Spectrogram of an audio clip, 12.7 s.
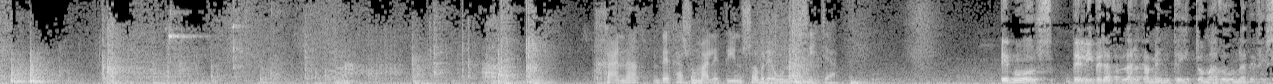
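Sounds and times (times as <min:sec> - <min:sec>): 
office door opening and closing: 0:00.0 - 0:05.6
door hinge or latch squeak: 0:01.3 - 0:02.6
speech: 0:06.2 - 0:08.6, 0:10.0 - 0:12.7.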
